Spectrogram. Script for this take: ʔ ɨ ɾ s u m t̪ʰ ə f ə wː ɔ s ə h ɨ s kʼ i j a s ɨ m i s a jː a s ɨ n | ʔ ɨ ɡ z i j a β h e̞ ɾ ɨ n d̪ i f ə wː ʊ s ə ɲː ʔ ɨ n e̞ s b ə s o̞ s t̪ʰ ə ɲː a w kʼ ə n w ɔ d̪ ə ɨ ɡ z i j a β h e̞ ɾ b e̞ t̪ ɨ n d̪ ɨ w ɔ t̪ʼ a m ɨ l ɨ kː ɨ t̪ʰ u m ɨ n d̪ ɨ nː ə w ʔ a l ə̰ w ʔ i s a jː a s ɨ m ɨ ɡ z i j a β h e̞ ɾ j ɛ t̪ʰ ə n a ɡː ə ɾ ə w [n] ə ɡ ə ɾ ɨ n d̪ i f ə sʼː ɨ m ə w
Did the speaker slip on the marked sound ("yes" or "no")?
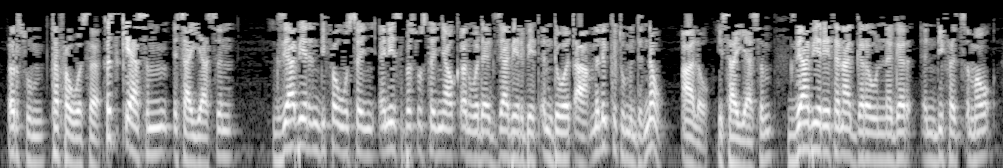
yes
